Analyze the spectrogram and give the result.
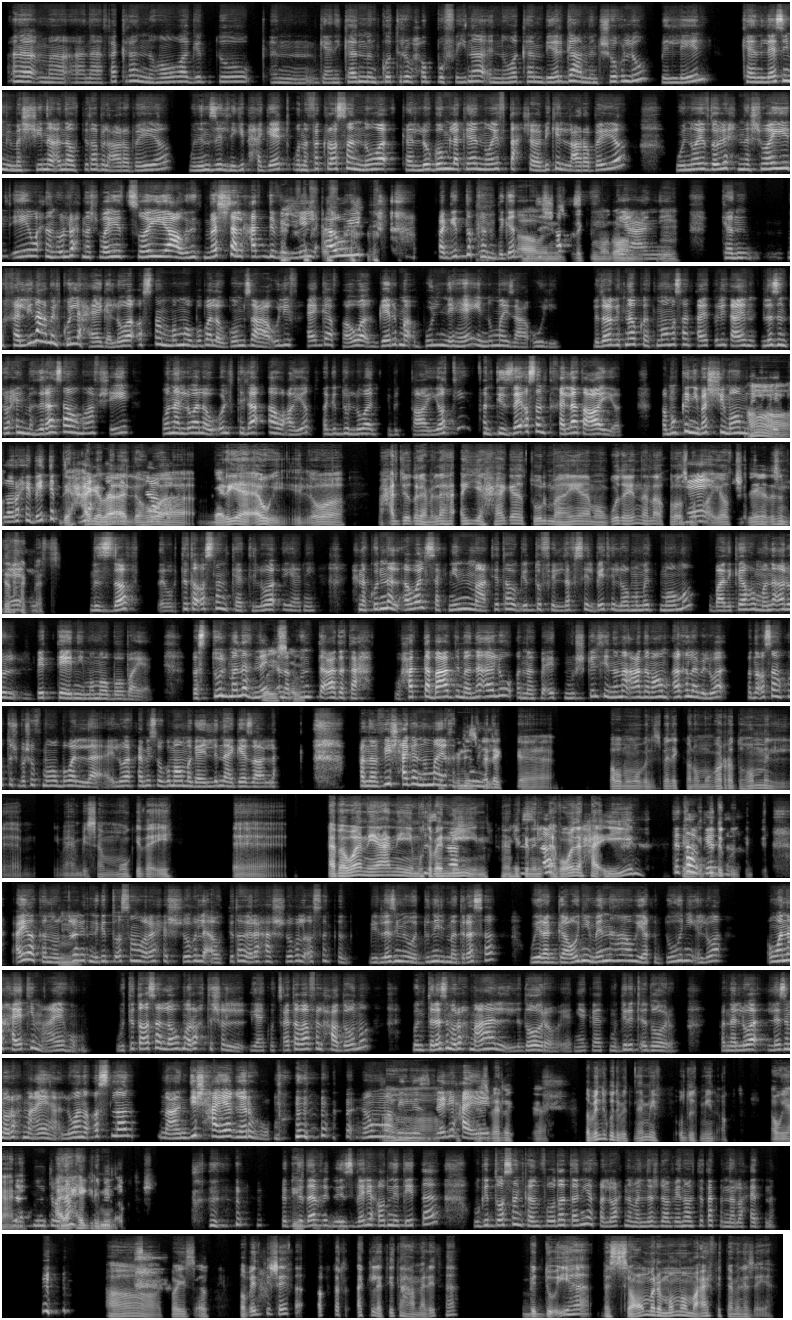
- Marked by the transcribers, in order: laugh; unintelligible speech; tapping; laughing while speaking: "والَّا حاجة"; chuckle; laugh; laugh; laugh
- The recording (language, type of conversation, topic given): Arabic, podcast, إحكيلي عن المكان اللي بيربطك بحكايات جدودك؟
